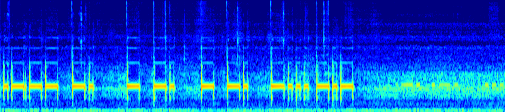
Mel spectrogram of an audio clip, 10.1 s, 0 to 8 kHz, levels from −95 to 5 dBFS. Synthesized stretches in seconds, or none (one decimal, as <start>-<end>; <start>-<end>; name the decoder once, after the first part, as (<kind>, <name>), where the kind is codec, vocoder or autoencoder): 0.5-1.2 (codec, DAC); 1.7-4.5; 5.6-7.9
